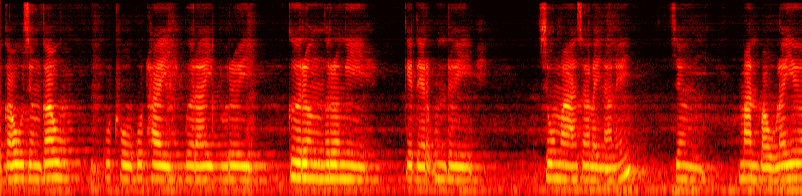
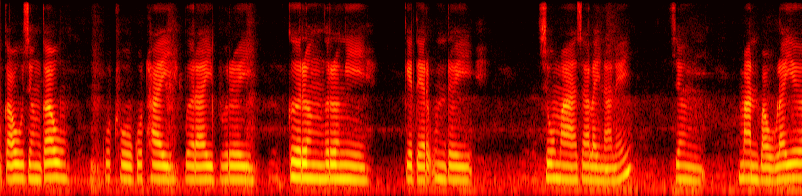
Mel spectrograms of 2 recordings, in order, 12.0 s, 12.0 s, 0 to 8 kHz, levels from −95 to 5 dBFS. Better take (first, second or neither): second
